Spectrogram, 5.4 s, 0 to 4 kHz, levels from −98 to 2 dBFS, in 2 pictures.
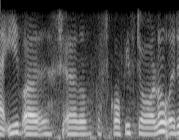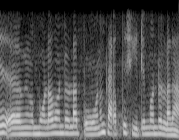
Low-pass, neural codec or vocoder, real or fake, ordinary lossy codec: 3.6 kHz; codec, 16 kHz, 4 kbps, X-Codec, HuBERT features, trained on general audio; fake; none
